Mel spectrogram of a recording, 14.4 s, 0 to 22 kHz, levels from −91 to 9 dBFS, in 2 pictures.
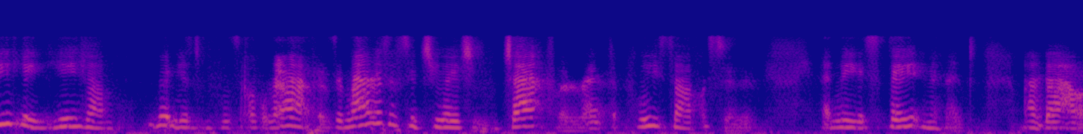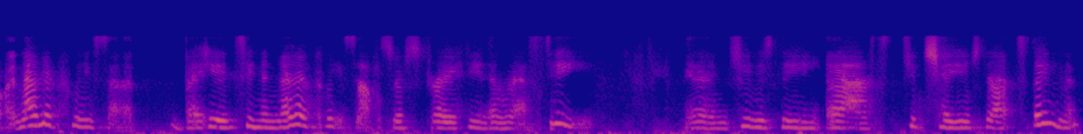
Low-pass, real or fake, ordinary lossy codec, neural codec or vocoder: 7.2 kHz; fake; MP3, 64 kbps; codec, 16 kHz, 0.5 kbps, FreqCodec, smaller model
